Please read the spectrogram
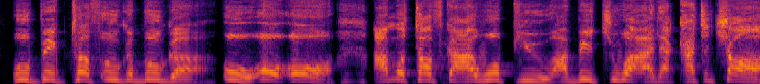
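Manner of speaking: high, loud grunting caveman threats; hammed-up brute making threats; Andrew Tate impression. Mocking Andrew Tate as a caveman, with high loud threats. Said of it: "It just keeps getting better".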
